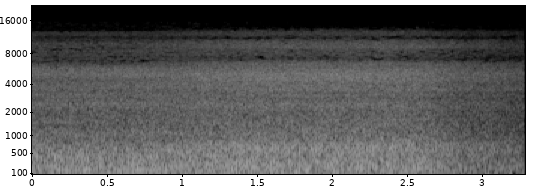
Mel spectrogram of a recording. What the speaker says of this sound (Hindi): अभी आप देख सकता है कि ये सीशोर में सी कितना रफ है।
